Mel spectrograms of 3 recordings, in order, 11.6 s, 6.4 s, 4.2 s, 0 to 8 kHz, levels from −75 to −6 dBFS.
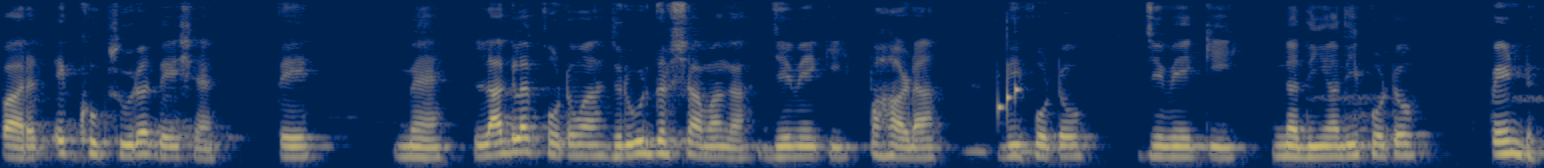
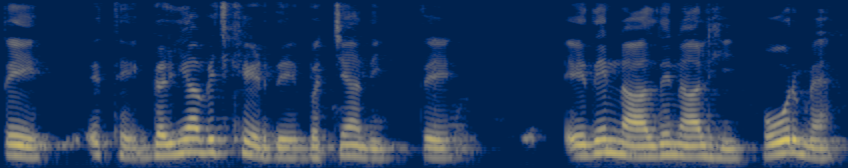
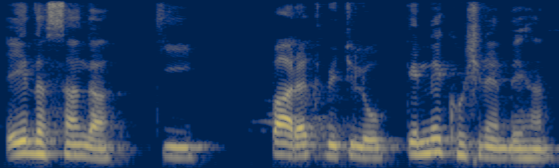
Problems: none marked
